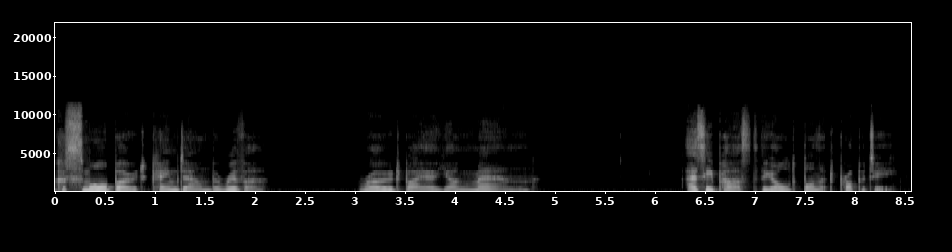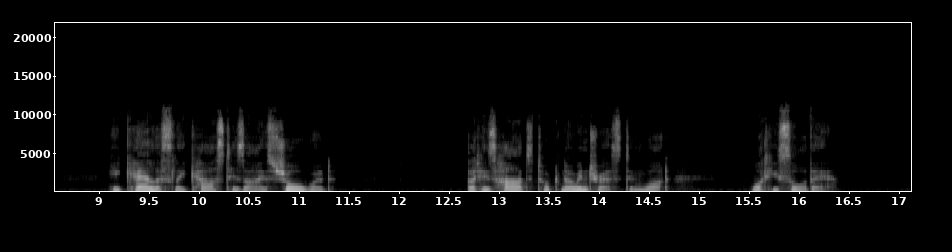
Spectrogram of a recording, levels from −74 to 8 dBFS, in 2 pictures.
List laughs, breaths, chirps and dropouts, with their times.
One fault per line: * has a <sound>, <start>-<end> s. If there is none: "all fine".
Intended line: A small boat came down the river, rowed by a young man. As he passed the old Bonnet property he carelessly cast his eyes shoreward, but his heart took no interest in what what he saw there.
all fine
